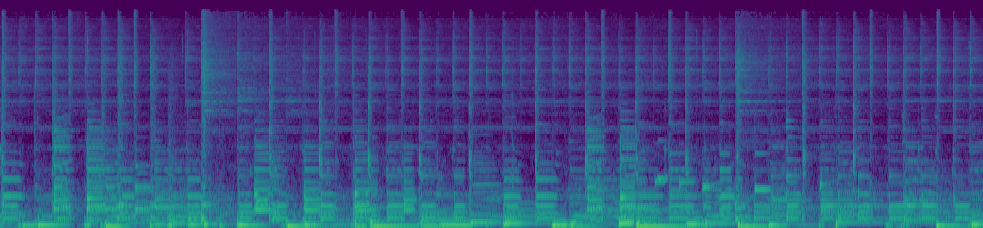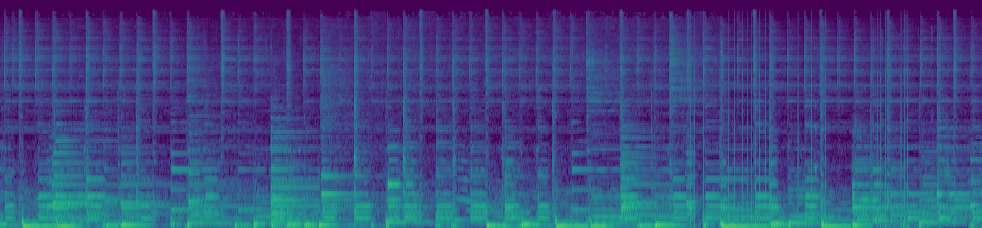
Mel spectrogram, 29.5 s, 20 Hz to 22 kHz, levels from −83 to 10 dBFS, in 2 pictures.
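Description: From 25.10 s to 28.37 s a train of clicks sits over the audio: around twenty short, similar pulses arriving at an average of about 6.5 per second, but with uneven spacing rather than a steady beat. Each click peaks well above the programme, on the order of 20 dB, so they read as sharp popping and ticking that stays audible through quieter passages. The likely cause is electrical interference from nearby equipment or an interface intermittently failing.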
